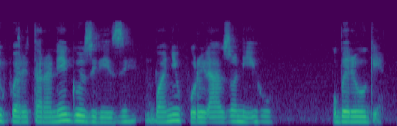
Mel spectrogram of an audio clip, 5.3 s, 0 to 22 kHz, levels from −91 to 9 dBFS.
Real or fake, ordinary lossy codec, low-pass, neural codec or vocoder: fake; none; none; vocoder, 22.05 kHz, 80 mel bands, Vocos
